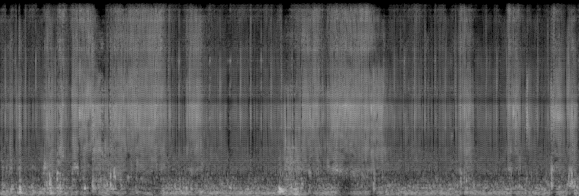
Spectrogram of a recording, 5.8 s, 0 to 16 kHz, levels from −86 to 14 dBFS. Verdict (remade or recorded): remade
